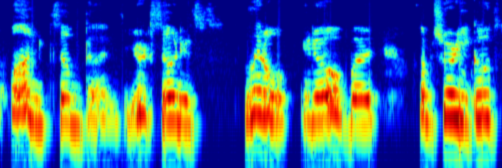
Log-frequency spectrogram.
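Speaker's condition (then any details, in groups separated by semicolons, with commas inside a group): Aicardi-goutieres syndrome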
